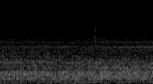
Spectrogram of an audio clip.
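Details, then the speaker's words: Stetsom high-voltage Class D car amp run on 400V DC from an EV traction battery, after fitting an external high-voltage capacitor output filter against the 8.74 kHz switching whine: only a faint even hiss, no high-pitched squeal; output clean and quiet. "We are now sufficiently clean. Like I mentioned, I'm being very conservative on the capacitance. I don't want to absorb too much to affect the music output, just enough to stop the high-pitched squeal."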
